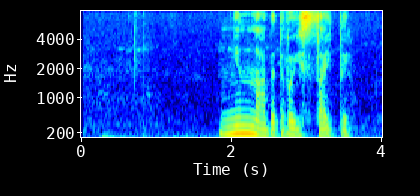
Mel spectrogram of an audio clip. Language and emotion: Russian, angry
